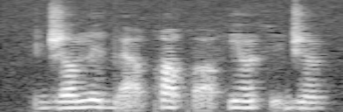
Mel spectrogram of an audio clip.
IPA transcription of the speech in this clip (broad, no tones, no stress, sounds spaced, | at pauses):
d͡ʒ ʌ n̪ i d̪ æ̰ qʷ ɛ qʷ ɑ̰ f j ə̃ x ḭ d͡ʒ ə̃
